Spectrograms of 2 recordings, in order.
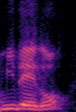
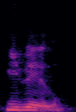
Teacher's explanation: Ya no hay esa obstrucción y salida abrupta del aire, sino más bien un arrastre, ¿no? Del aire en la pronunciación de este alófono. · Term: fricativa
